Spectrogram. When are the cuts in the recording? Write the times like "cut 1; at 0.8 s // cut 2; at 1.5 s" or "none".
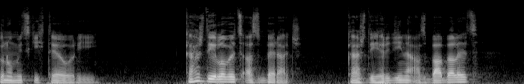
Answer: none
